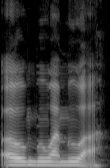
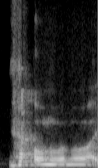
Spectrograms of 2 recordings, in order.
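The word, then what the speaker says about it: ʻOumuamua: The Omuamua. Omuamua, yeah.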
